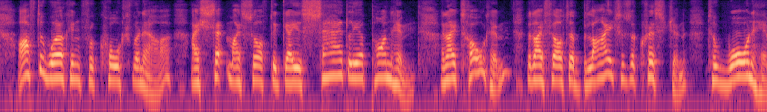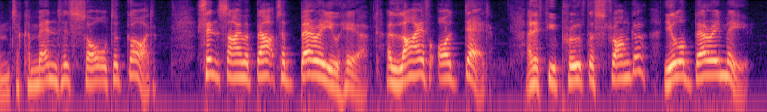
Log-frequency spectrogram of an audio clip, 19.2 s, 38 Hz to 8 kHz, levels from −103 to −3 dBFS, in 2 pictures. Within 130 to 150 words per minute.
No: average, 180 wpm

